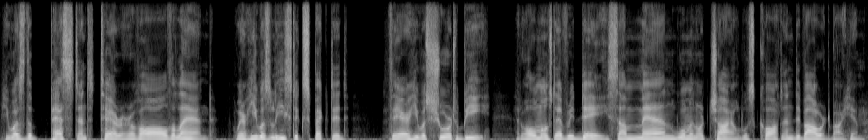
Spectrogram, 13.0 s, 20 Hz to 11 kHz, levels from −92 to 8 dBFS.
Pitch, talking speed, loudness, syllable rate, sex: 135 Hz, 165 wpm, -16 LUFS, 4.1 syllables/s, male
